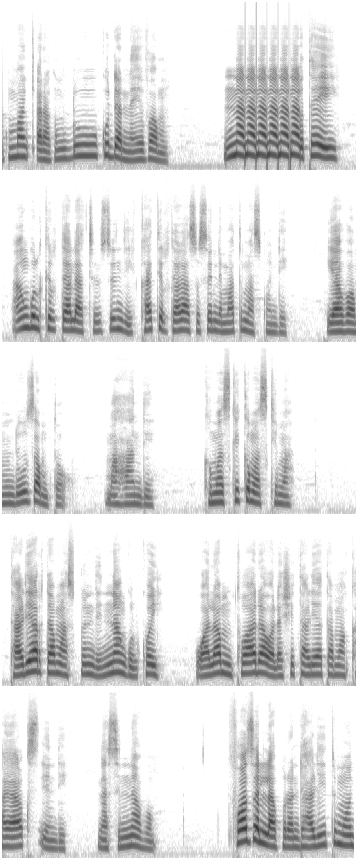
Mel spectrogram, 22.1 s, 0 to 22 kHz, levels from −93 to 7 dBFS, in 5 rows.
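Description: From 3.04 to 3.73 s the speech sticks like a CD stuck on one turn: a 138 ms slice repeats five times with brief mutes, evenly spaced, unlike a random buffer dropout.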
